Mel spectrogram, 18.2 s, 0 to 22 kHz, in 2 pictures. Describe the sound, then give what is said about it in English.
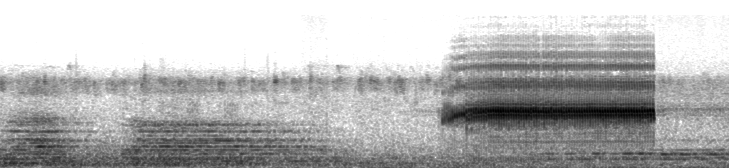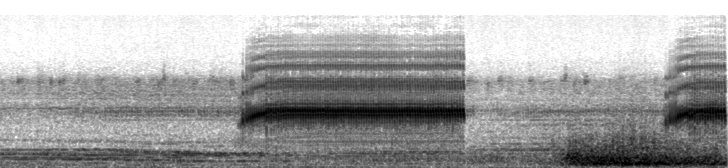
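A Gulf Coast toad (Bufo valliceps) gives loud, steady buzzing trills at about 1,400 cycles per second, each lasting about two to three seconds, repeated with pauses between and a third starting at the end, over a low rumbling background. “Smaller is a Gulf Coast toad, Bufovaliceps, with a longer trill at a frequency approximating 1,400 cycles per second.”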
